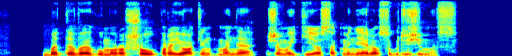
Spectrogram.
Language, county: Lithuanian, Kaunas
